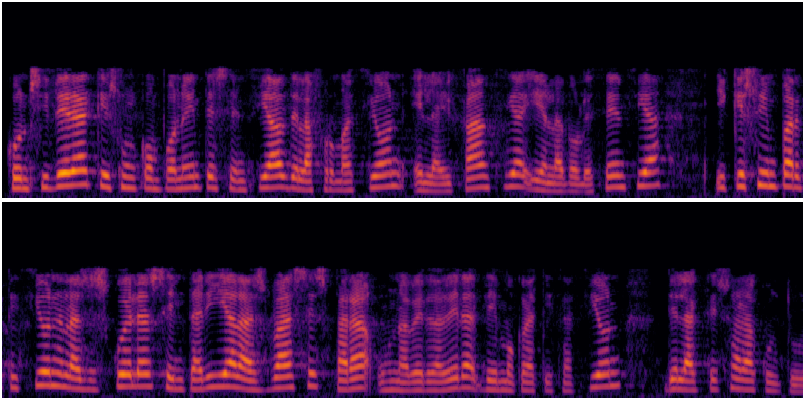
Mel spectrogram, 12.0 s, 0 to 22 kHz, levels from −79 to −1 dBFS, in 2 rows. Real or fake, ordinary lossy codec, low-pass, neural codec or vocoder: fake; Opus, 64 kbps; 5.4 kHz; codec, 16 kHz, 16 kbps, FunCodec, trained on LibriTTS, 50 frames a second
